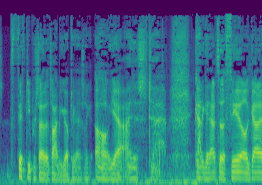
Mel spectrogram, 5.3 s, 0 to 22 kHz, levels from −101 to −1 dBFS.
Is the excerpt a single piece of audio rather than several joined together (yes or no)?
yes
